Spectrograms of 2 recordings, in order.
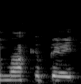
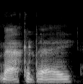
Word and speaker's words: Makabe: Togi Makabe, not Maccabee. It's not a Jew. They, It's not a Maccabee. they pronounce it Makabe.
